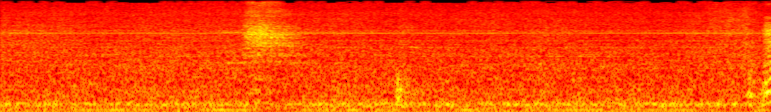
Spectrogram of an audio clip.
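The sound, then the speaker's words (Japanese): A blue electric train passing: a steady low rumble and broad hiss of rail noise with a faint thin whine, holding even throughout and with no voices. “あ、 青い電車。”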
